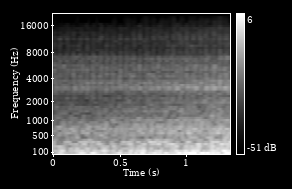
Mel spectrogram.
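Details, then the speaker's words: 2015 Ford Escape 1.6L EcoBoost direct injection, 64,000 miles, pre-purchase inspection in the engine bay; quiet idle with light, fast, even ticking from the injectors firing; a normal, good sound. "That tick you're hearing is the injectors firing. It's good sound. We always like to hear that."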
